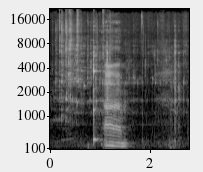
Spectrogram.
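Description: A glass clinks once, followed by about half a second of a gulping, throaty swallow with a low, buzzing tone, then soft background noise.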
